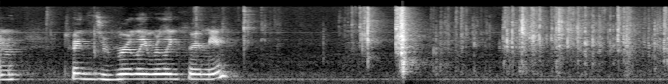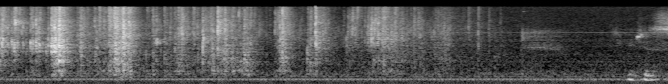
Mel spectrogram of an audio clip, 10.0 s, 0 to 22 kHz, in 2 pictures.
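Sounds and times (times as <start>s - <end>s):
plastic wrappers crinkling: 2.5s - 8.8s.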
